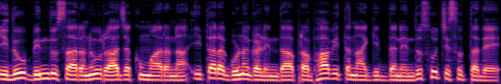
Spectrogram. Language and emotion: Kannada, neutral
